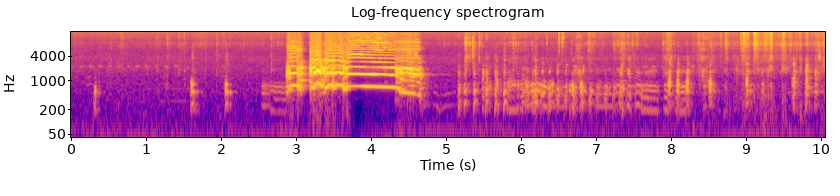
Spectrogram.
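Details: Chicken sounds: scattered soft clucks, then a loud, drawn-out rooster crow lasting about two seconds with a sustained harmonic tone, followed by a busy run of rapid, chattering clucks.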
